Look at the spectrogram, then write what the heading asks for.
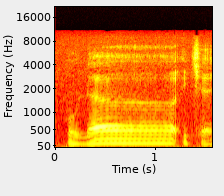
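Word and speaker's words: أولئك: Ulaike şeklinde okunur bu. Elif var yok. Onlara dikkat et. Gizli vardır ya.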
